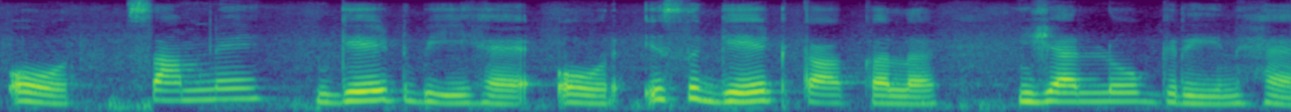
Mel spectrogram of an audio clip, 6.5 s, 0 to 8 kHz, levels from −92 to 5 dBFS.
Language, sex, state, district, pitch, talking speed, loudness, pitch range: Hindi, female, Punjab, Fazilka, 190 Hz, 120 wpm, -16 LUFS, 160-210 Hz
